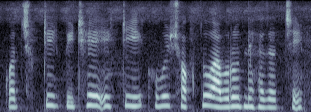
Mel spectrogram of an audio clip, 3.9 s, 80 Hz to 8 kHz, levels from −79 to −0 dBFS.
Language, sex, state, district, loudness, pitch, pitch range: Bengali, female, West Bengal, Alipurduar, -18 LUFS, 235 Hz, 220-250 Hz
